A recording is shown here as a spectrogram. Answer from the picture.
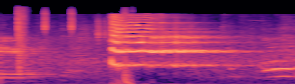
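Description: One blast of a handheld canned air horn, starting a little under a second in and held steady for about a second.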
